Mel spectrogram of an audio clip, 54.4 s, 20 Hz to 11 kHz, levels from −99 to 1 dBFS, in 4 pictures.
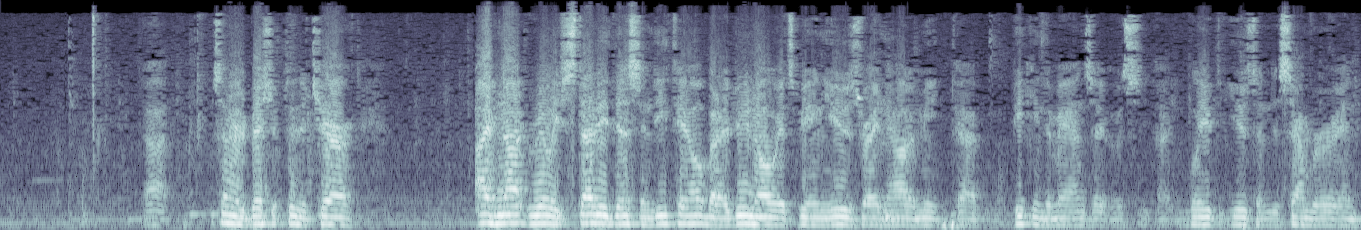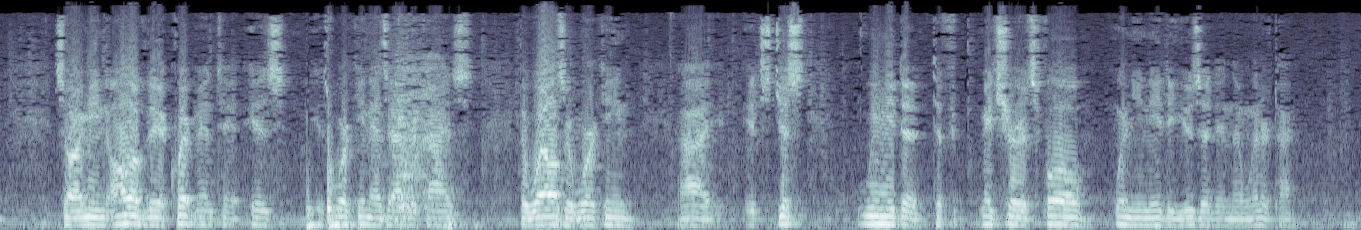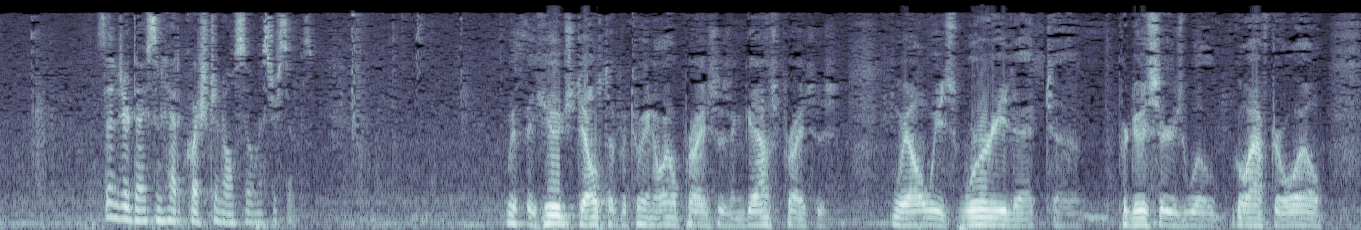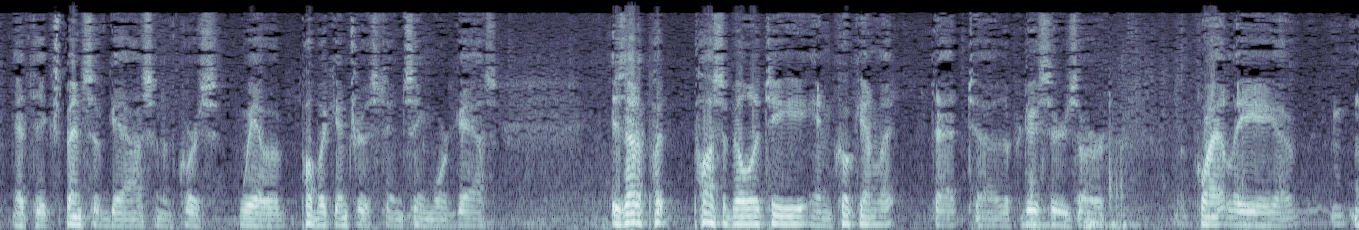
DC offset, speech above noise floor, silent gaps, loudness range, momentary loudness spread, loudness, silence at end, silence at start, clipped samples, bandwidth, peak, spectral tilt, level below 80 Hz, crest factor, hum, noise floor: under 0.1%; 24 dB; none; 10 LU; 21 LU; -11 LUFS; 0 s; 0 s; 0.1%; 11 kHz; 0 dBFS; -5 dB/octave; -36 dBFS; 12 dB; none; -35 dBFS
